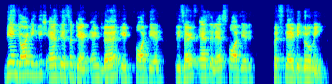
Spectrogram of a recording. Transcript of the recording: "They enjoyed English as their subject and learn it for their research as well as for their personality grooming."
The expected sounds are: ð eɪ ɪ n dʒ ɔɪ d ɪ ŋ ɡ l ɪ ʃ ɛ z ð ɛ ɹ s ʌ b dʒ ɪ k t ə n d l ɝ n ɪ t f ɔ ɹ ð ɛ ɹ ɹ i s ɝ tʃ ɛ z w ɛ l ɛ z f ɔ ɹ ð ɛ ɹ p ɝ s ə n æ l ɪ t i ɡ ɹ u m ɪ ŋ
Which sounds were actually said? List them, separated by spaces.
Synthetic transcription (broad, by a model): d eɪ ɪ n dʒ ɔɪ d ɪ ŋ ɡ l ɪ ʃ ɛ z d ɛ ɹ s ʌ b dʒ ɪ k t ə n d l ɝ n ɪ t f ɔ ɹ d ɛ ɹ ɹ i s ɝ s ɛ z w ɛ l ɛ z f ɔ ɹ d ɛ ɹ p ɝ s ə n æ l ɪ t i ɡ ɹ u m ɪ ŋ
